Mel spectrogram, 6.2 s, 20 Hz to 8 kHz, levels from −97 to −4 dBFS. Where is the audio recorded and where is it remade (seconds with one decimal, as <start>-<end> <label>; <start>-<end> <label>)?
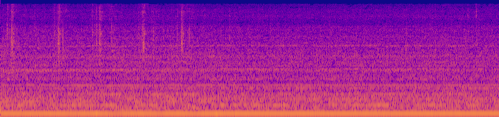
0.0-6.2 recorded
